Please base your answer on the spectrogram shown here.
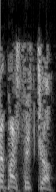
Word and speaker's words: pasticciotto: But he just said, though, pasticciotte. That's how you say it. Pasticciotte, you. He said pasta I don't say pasticciotte, I say pasticciotto.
